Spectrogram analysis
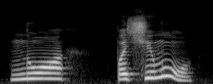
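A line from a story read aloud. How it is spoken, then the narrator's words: Exclaimed. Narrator (Russian): воскликнул Касаис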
